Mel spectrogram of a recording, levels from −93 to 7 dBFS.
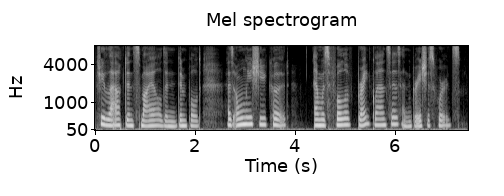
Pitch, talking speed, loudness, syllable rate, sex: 205 Hz, 155 wpm, -16 LUFS, 4.1 syllables/s, female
